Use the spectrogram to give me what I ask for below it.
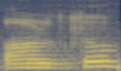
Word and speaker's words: although: Although به معنای اگرچه. به معنای چیه؟ بفرمید. Although به چه معناست؟ اگرچه. این GH در آخرش هم تلفظ نمیشه.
